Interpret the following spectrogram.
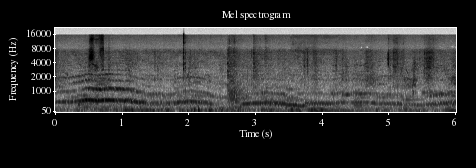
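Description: A long, wavering howl-like call, held for several seconds and breaking briefly about two and a half seconds in.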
